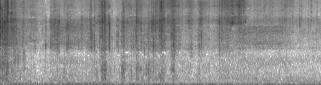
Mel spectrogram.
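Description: Thin clear plastic bag crinkling softly as a hand rummages inside it and draws out a dahlia tuber packed in peat.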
